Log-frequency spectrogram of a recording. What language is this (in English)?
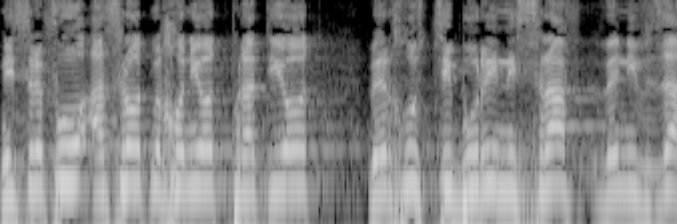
Hebrew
